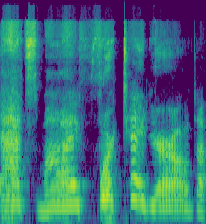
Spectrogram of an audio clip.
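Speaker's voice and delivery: very loud, booming, swooping bellow. Retelling what he told the dudes about his fourteen-year-old, with a loud booming shout. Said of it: "largest, loudest, booming voice he ever had".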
